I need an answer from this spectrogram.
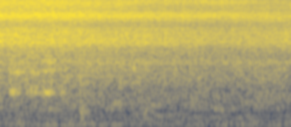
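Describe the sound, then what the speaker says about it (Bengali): Masala for rohu fish sizzles in a hot pan while being stir-fried, a loud continuous frying hiss close up with faint scraping of stirring and no talking. "মশলাটারে কষাইয়া নিলাম।"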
